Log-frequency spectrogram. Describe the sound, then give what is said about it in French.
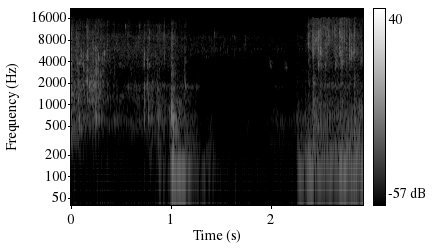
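Running tap water as strawberries and blueberries are rinsed, with faint splashing that fades to a near-quiet lull midway, then resumes with a fuller gush. “Je rince mes fruits, excepté les framboises. Les framboises ne vont pas supporter l'eau.”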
